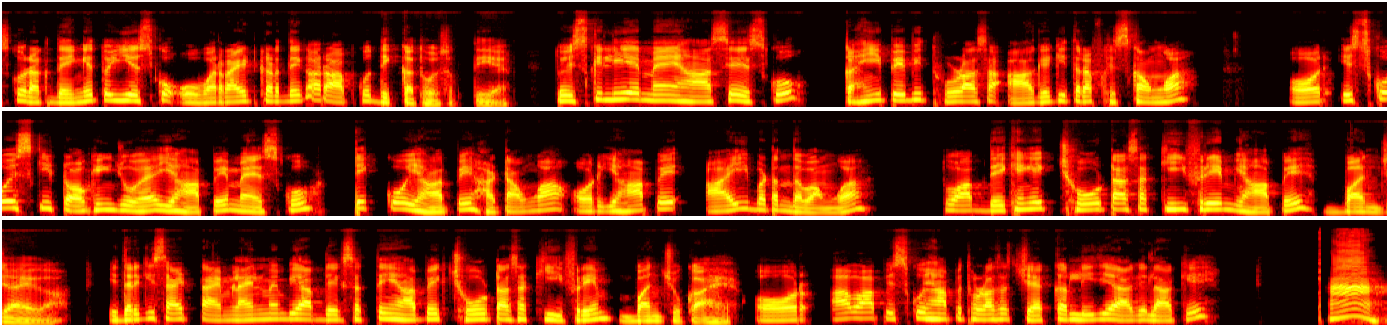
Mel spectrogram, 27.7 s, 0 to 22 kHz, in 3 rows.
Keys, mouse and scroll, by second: 2.5 middle click, 3.4-4.5 drag, 5.9-8.3 drag, 12.5 click, 24.0 middle click, 26.2 click, 27.3 space.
